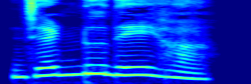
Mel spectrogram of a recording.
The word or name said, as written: ಜಡ್ಡುದೇಹ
